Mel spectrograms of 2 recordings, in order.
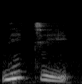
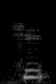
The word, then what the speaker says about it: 日: 소리로는 니치, 지즈, 뜻으로는 히 또는 까라고 읽죠.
